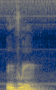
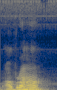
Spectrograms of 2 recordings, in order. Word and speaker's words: Avraham: So when you go like that, right, you're saying the wrong way. These pronounce medrash. What medrash? What is medrash? What does that mean? Ovrom. What Ovrom? Avraham. What are you talking about? What language is that?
